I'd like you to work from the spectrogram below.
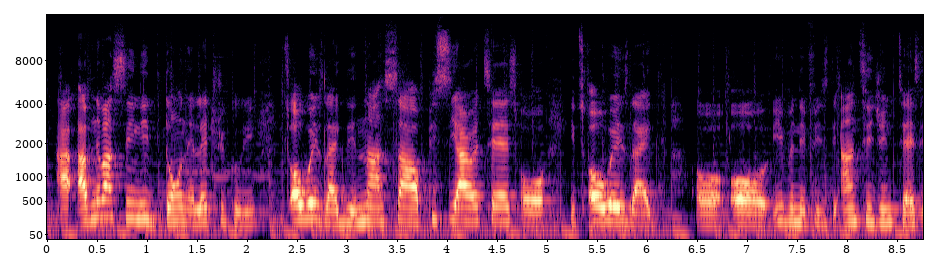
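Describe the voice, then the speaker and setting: A woman travel vlogger talks casually from a seaside resort, in a friendly, chatty way. Her sentences wander and are dotted with "like" fillers. Her pitch sits at an ordinary middle level, with soft music playing faintly behind her. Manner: chatty, conversational, with frequent "like" fillers.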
